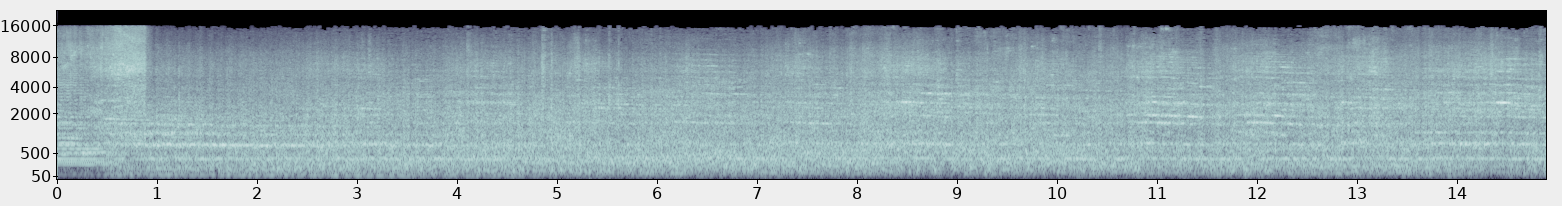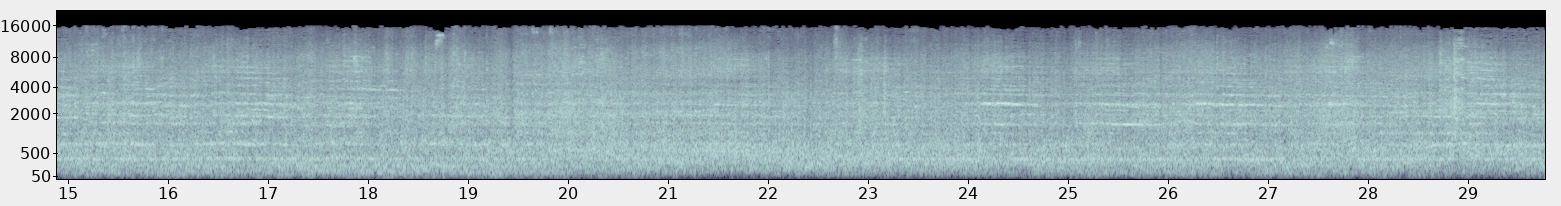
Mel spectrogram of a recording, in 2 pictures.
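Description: Norfolk Southern intermodal container train rolling past at close range: a steady, loud rumble and clickety-clack of loaded container well cars on the rails, with faint high wheel squeals now and then. The two GE ES44AC diesel locomotives at its head go by at the start.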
